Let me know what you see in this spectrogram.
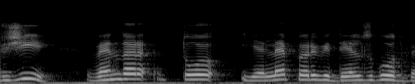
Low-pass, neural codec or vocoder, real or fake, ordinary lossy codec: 7.2 kHz; none; real; none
